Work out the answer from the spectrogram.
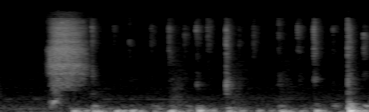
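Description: Typing on a computer keyboard while a web search is entered: a run of quick, irregular, soft key clicks. A breathy rush is heard near the start.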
